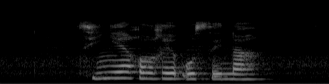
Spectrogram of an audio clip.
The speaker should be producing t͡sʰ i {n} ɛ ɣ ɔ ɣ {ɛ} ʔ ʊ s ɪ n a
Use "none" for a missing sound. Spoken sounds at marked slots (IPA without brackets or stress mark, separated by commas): ɲ, ɛ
